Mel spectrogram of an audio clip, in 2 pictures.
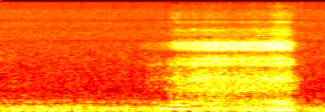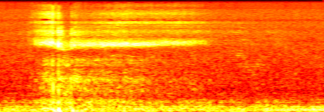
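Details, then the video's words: Sleeping mastiff snoring indoors: two long, rough, breathy snores, each lasting over a second with a deep low rumble underneath, separated by a brief pause. "Snoring mastiff"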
